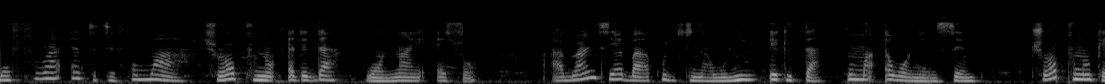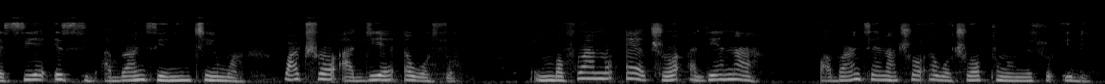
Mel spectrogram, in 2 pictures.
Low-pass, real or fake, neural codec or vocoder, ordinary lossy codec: 7.2 kHz; real; none; Opus, 16 kbps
